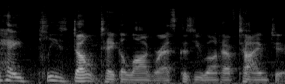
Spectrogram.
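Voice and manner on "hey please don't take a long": ordinary delivery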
